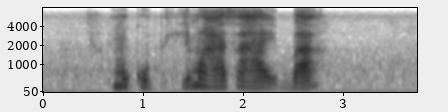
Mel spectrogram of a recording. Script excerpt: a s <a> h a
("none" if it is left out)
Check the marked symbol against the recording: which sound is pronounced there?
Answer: a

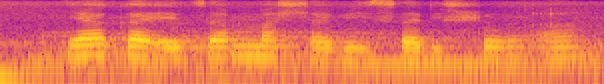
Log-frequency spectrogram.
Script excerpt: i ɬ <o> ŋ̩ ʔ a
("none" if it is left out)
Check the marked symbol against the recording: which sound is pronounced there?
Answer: o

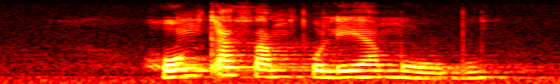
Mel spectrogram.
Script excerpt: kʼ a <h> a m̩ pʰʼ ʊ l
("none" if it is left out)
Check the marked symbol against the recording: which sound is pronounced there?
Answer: s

